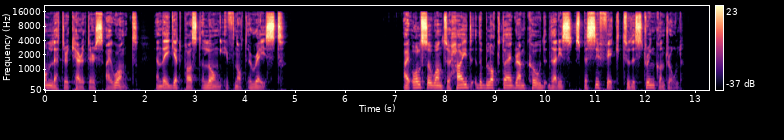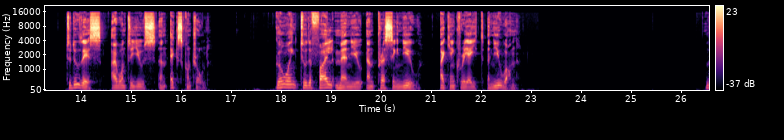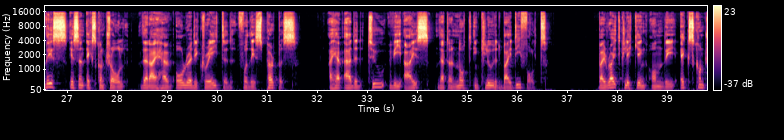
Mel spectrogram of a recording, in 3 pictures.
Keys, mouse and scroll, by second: 0.0-1.0 typing, 3.4 click, 6.9 Return.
